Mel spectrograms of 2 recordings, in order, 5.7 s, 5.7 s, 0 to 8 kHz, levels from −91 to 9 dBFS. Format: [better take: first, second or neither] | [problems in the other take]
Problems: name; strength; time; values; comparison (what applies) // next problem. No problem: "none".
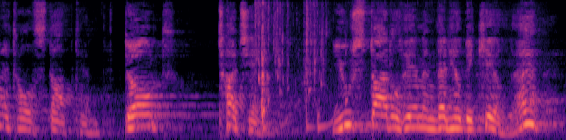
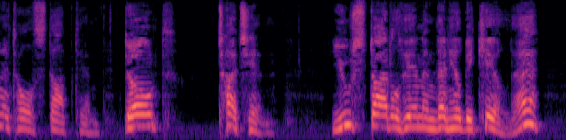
second | background sound (Water / Splash, splatter); 14 dB below the speech // room echo; dies away in 1.6 s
